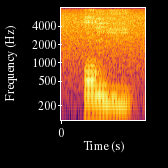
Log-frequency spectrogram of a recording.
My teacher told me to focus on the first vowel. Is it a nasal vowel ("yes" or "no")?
no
